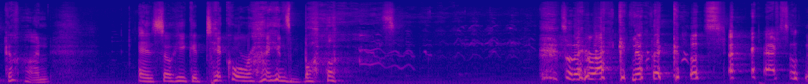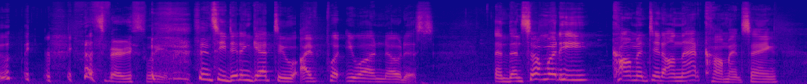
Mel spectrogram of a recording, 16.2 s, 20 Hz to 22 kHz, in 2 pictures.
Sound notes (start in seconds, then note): 3.0 laughing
